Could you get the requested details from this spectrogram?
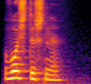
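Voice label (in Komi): "восьтыштны", Komi, female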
